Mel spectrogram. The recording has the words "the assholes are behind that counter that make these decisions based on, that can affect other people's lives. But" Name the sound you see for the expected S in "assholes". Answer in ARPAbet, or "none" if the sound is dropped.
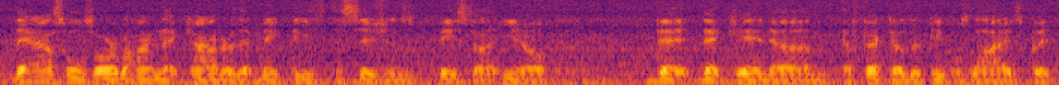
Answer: S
